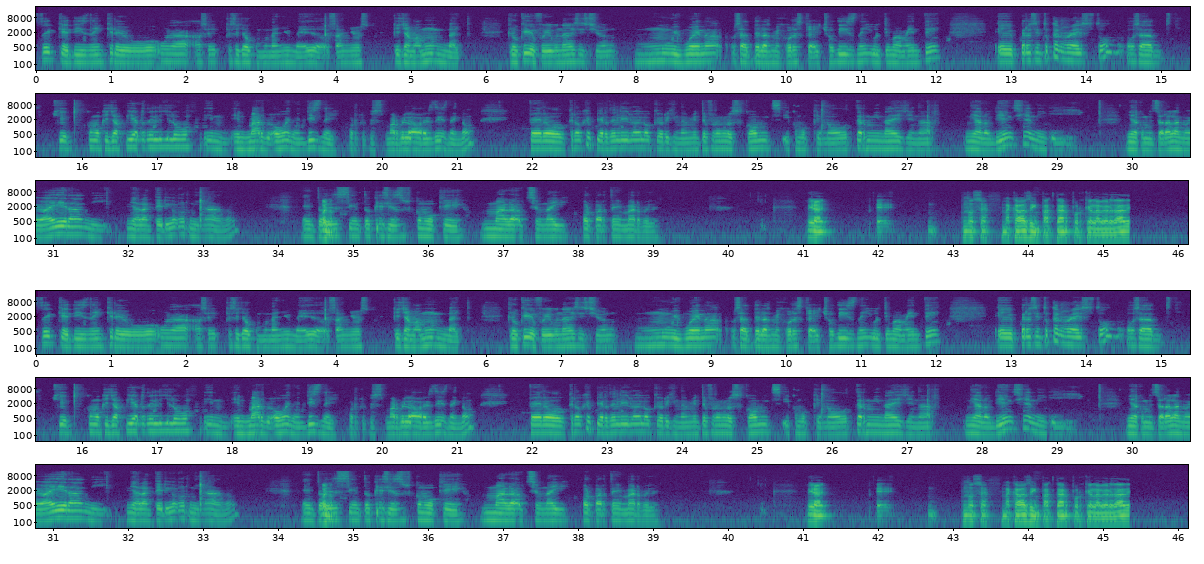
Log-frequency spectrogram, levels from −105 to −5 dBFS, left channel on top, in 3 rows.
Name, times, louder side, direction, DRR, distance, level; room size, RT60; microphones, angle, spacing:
voice 1, 0.0-4.4 4.8-5.7 6.3-15.0 15.6-21.6 22.0-27.4 27.7-29.3 29.7-33.5 34.3-39.1, equal, 10° right, 3.4 m, -39 dB
voice 2, 41.0-41.4 42.0-42.2 42.7-42.8 43.1-45.4, left 1 dB, 10° left, 2.3 m, -33 dB
head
